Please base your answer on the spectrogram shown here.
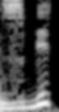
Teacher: s là âm vô thanh, được phát âm thành âm hữu thanh z. Do đi trước âm hữu thanh b. · Term: đồng hóa ngược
